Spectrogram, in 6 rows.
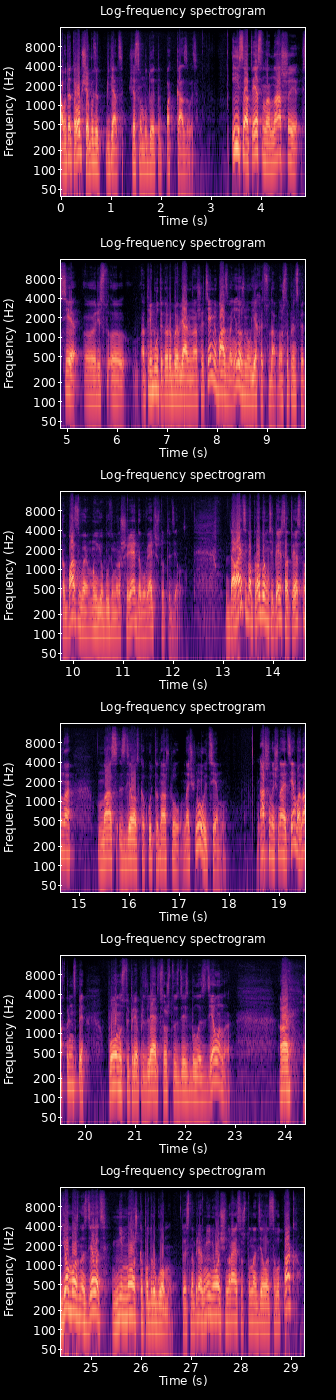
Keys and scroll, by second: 18.2 super+1, 28.6 Escape.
